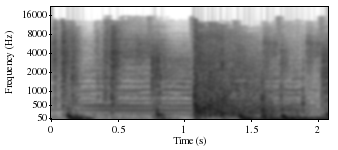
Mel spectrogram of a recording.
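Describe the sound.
Gunshots ring out as a few sharp, punchy bursts in quick succession, each with a booming low tail, over a sustained musical backdrop with steady tones.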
